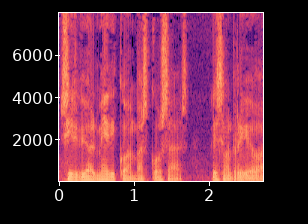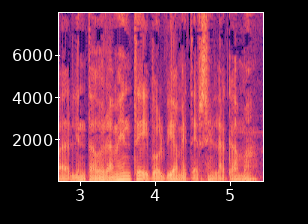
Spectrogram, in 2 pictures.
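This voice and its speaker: A man narrating a story in an expressive reading voice. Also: medium pitch, moderate pace, creaky, a little hiss or hum. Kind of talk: audiobook narration.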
